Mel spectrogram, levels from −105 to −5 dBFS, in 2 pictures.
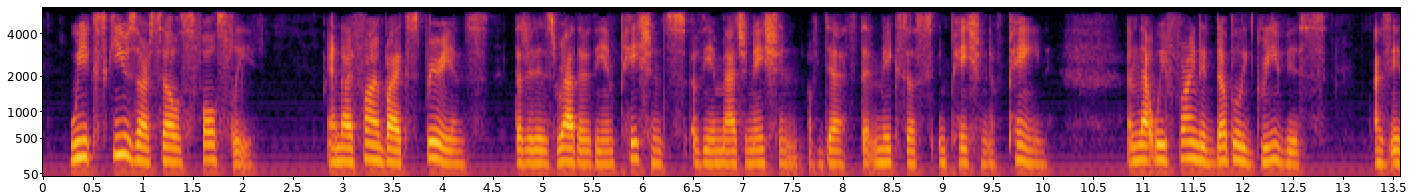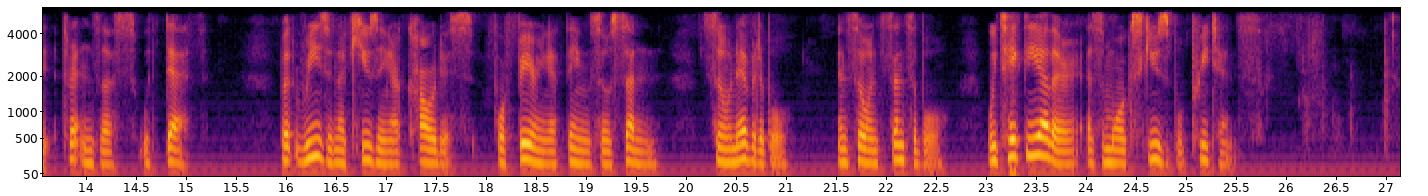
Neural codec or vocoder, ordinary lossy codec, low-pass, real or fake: none; MP3, 48 kbps; 5.4 kHz; real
